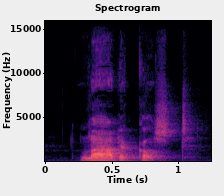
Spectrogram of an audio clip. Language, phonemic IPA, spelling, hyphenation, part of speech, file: Dutch, /ˈlaː.dəˌkɑst/, ladekast, la‧de‧kast, noun, Nl-ladekast.ogg
- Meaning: a cabinet with drawers, a chest of drawers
